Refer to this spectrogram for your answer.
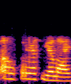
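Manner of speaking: quick, breezy, nonchalant. Retelling a doctor's answer about medication: imitating a nonchalant, quick reply. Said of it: "Just very nonchalant".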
